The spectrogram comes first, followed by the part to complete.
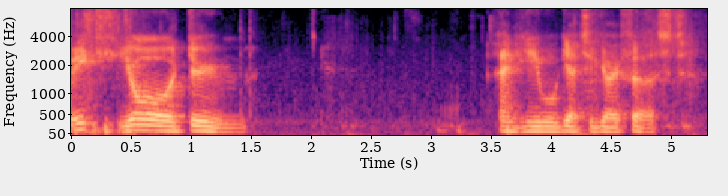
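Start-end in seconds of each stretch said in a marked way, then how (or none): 0.0-1.5 thundering, booming, proclaiming villain-like voice. A game master voicing a figure who sends out its greatest champion, booming voice. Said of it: "you hear the booming voice".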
